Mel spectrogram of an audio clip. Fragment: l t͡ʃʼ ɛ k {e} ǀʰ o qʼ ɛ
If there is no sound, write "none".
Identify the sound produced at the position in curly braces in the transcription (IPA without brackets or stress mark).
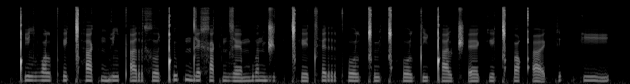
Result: e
